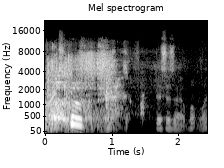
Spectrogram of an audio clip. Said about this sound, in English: I yawned. I thought I was going to cough.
